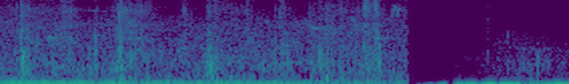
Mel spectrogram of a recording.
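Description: Footsteps on a dirt forest trail: irregular crunching steps over a low steady rumble. The sound cuts off abruptly about three seconds in.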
